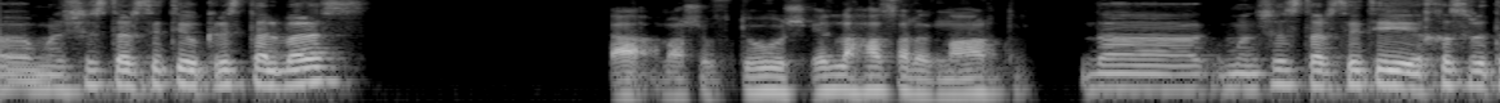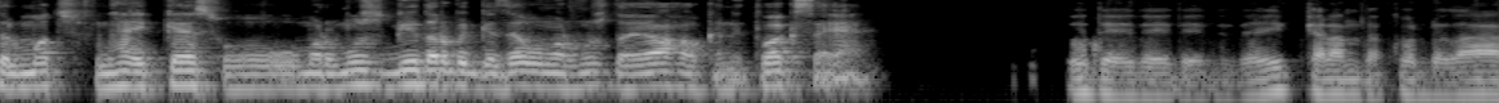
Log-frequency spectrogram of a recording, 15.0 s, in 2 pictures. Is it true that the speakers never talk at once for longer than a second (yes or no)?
yes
